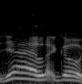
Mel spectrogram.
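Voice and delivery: high, loud go-ahead; eager Rabbit. A narrator's reading. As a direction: urge your helper on without hesitation. Rabbit urges Bear to drop rock.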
